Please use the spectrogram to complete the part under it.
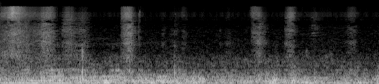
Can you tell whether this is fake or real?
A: real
